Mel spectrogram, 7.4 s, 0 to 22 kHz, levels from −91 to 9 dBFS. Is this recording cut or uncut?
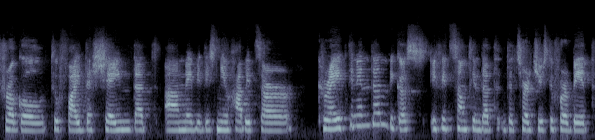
uncut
